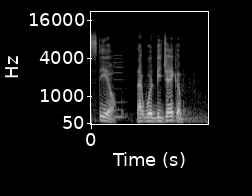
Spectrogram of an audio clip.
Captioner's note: buzzer dings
